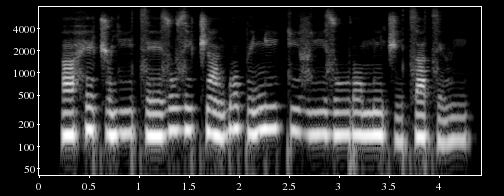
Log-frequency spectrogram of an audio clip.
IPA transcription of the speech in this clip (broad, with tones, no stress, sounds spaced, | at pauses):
a˨ h e˦˨ t͡ʃ ʊ˨ j iː˨ t͡s eː˨ z u˦ z i˦ t͡ʃ ã˦˨ ɡ͡b o˦ p ɪ˨˦ ɲ iː˦ k i˦ v iː˦ z uː˦ ɾ o˦ m ĩ˦ t͡ʃ i˨ t͡s a˦ t͡s ɪ˨ β i˦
